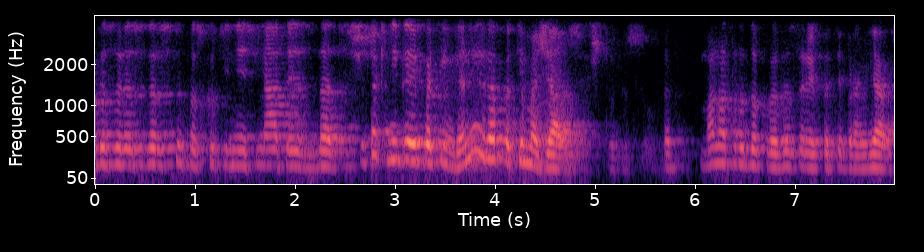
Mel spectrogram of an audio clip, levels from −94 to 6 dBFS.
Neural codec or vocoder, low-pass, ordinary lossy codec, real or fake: codec, 44.1 kHz, 7.8 kbps, DAC; 3.6 kHz; Opus, 16 kbps; fake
